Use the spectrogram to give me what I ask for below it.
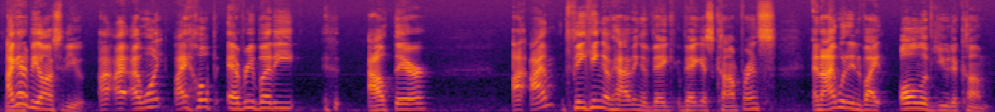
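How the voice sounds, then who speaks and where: A man hosting a casual livestream show, talking in an excitable, rambling way and repeating himself. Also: fairly high pitch, a little fast. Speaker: show host.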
